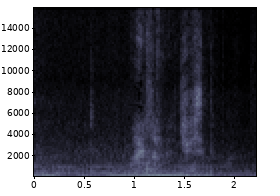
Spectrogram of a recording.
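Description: Whispering, with two short hissy sounds about a second in, over a steady low hum that fades out near the end.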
